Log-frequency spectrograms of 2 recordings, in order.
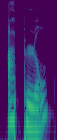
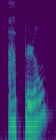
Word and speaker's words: appelons: keep only one L, so that's the reason why you will get the sound appelons, okay? This E is mute or silent, appelons, and then vous appelez.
